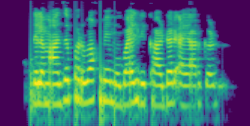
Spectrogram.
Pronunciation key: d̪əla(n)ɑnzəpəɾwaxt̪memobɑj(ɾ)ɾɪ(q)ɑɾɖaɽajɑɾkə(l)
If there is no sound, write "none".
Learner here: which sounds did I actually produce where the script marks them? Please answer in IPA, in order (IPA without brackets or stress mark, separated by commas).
m, l, k, ɽ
